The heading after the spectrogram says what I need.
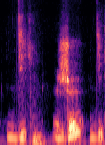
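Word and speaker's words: dis: En el segundo cuadrito tenemos di porque ya sabemos que la s al final no se escucha.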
